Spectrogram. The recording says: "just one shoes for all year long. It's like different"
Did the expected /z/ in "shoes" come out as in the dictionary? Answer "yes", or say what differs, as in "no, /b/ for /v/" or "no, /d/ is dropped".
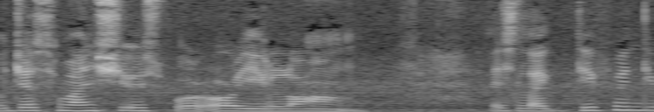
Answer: no, /s/ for /z/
